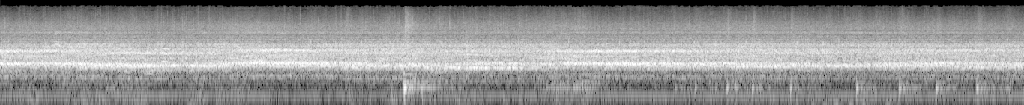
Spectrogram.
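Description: A rock band plays loud amplified music in a large echoing arena.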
